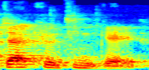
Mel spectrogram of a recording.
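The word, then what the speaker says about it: Jacutingaite: I googled this name for pronunciation, and Google don't know. So I'm going to pronounce it now by myself. So I call it Jacutin gate, okay.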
